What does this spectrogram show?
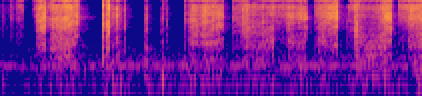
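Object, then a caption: Paperback book, paper page. Several fingertips tap and scratch the printed paper page, a Target Book Club Pick insert, of a paperback book lying open on a wooden table, over its solid stack of paper pages. Dry, papery scratching and rubbing runs throughout, broken by soft, muted taps that die away almost instantly.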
